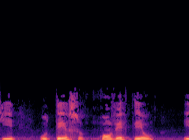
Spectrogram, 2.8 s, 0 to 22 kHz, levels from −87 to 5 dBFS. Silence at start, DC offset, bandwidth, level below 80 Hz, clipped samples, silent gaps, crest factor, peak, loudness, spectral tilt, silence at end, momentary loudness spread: 0 s; under 0.1%; 7.8 kHz; -52 dBFS; under 0.1%; none; 18 dB; -4 dBFS; -21 LUFS; -7 dB/octave; 0 s; 12 LU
